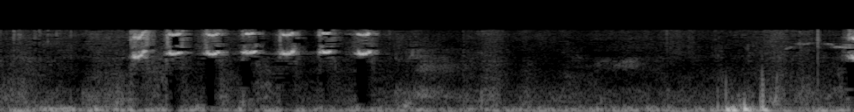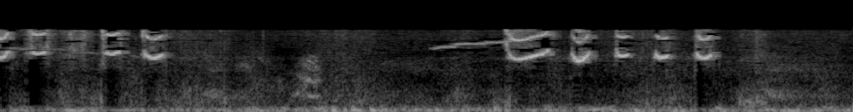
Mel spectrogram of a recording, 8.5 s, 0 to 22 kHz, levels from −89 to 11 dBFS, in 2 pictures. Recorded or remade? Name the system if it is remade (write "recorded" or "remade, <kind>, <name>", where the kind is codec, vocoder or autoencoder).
remade, vocoder, Vocos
